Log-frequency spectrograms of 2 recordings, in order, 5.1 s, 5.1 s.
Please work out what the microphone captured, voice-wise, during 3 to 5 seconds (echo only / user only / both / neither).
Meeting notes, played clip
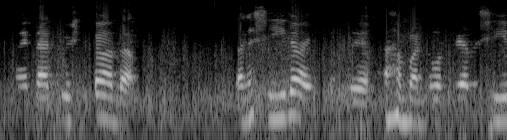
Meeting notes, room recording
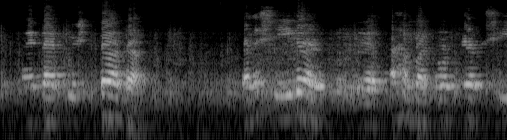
echo only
